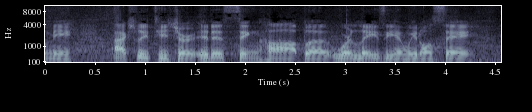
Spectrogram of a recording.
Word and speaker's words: Singha: Because it says Singha, but they say Sing. I don't know how to say it. Usually when I say it the way it's spelt, there's gonna be some guy who's been living out here for like 10 years that will correct me and say, no, that's not the right way to say it. The Thai say it's Sing.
